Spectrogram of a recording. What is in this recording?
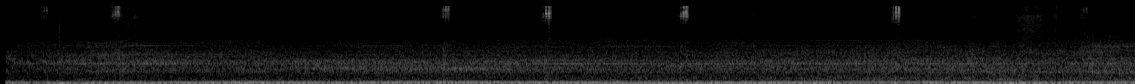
Pholidoptera griseoaptera, an orthopteran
